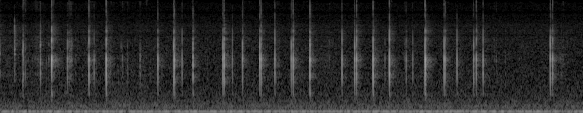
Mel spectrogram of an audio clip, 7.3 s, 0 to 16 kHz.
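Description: Dark-painted fingernails tap the body of a red compact digital camera with a metal and plastic body, held in the hand. A quick, irregular run of short, crisp clicks centered around 2 kHz with bright edges, each dying away almost instantly, plays over a faint, steady low hum.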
